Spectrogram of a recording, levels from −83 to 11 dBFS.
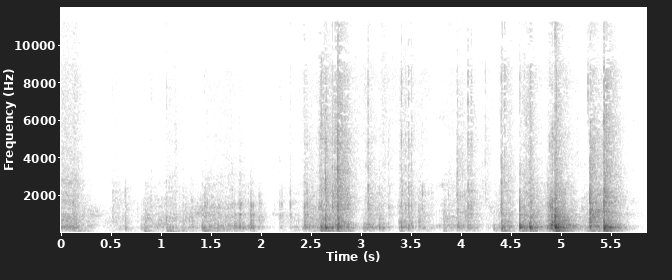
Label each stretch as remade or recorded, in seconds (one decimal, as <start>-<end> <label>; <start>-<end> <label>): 0.0-5.9 recorded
